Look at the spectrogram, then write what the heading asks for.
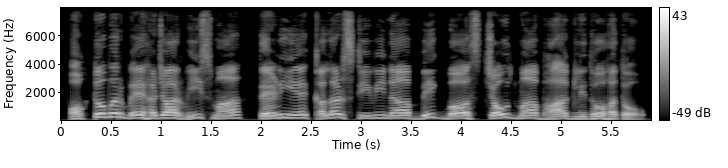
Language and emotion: Gujarati, neutral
